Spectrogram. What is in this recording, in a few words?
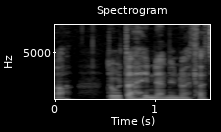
"hunan", Welsh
